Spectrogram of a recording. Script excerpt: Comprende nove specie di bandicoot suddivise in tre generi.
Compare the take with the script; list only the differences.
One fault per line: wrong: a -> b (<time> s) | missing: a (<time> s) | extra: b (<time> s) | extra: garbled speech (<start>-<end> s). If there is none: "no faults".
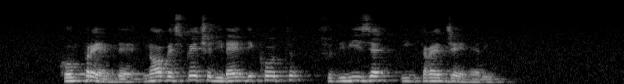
no faults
